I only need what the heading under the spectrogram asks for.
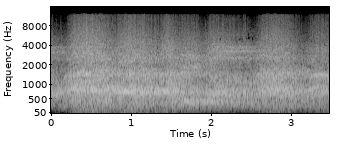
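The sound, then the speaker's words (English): A large crowd at Friday prayers in Tehran chants loudly in unison, forming a dense, steady roar of many voices that swells and eases slightly in rhythm. “That's the sound of Friday prayers in Tehran, where people chant, "Death to America, long live Khamenei."”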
